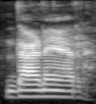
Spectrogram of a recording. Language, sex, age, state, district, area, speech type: Goan Konkani, male, 45-60, Goa, Murmgao, rural, spontaneous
